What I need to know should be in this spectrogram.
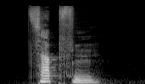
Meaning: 1. gerund of zapfen 2. plug, bung, pin, tap, spigot 3. pivot 4. cone (such as of a fir) 5. cone (in the retina)
- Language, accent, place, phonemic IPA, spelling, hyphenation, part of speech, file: German, Germany, Berlin, /ˈtsapfən/, Zapfen, Zap‧fen, noun, De-Zapfen.ogg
